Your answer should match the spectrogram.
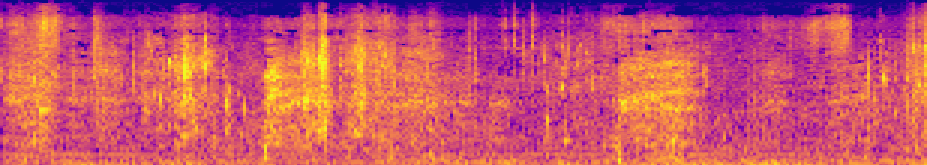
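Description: A large black drum splashing and swirling at the water's surface as it is drawn up to the landing net, a run of short irregular splashes over a steady low rumble of wind and water.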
